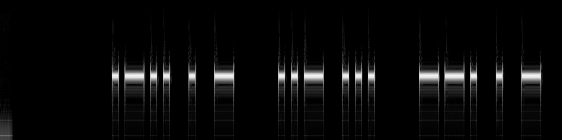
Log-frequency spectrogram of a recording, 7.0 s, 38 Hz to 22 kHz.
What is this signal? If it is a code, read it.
Morse code, heard as a keyed tone, about 15 wpm, 700 Hz. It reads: LET US GET
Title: Sentences from Top 1600 Words 15wpm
